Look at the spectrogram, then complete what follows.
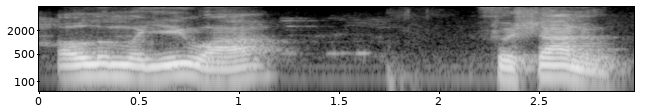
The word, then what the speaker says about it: Olumayiwa Fashanu: Well, actually, Mark, can you pronounce the whole name for us? Let me see. Fashanu. Wait. Olumayiwa Fashanu.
